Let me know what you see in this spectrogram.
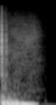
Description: reel bounce; druids dream

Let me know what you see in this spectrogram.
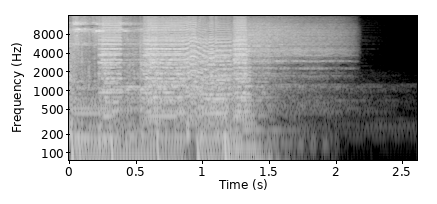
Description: big win end; jackhammer

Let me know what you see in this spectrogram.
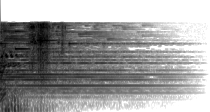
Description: small win, roulette

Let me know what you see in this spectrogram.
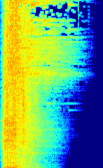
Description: boost Add; rage of the seas

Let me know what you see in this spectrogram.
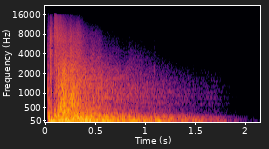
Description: crab Cannon Fire; reef raider

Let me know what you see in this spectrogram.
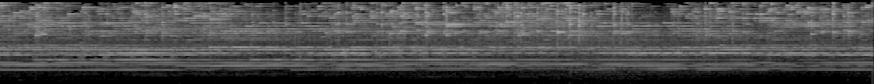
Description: golden shimmer; rise of maya

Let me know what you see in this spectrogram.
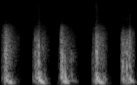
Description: rudolf moving; santa vs rudolf

